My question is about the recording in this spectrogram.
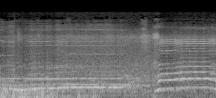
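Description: Girls' voices singing long held notes in harmony with an acoustic bluegrass band of guitar, fiddle and upright bass. The band's low accompaniment thins out about halfway, and a new, higher held note comes in about three seconds in.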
